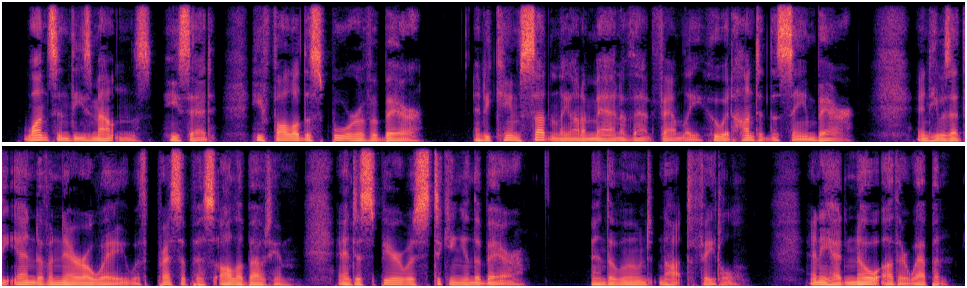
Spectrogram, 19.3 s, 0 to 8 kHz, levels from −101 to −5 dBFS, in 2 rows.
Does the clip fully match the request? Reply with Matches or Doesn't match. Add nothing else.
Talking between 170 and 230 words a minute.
Matches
